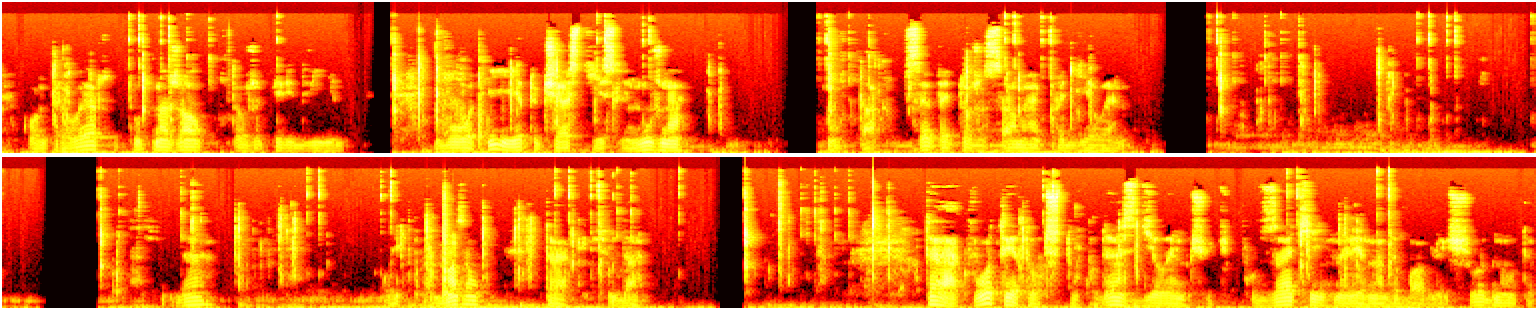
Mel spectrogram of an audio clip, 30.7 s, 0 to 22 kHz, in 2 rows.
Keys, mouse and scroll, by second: 0.5 ctrl+r, 1.9 middle click, 2.7-3.9 drag, 4.2 KP_1, 5.5 ctrl+r, 7.0 s, 8.5 shift+middle click, 9.6 ctrl+r, 10.7 s, 12.3 middle click, 12.8 shift+middle click, 13.7 ctrl+r, 15.3 click, 16.5 middle click, 18.1 ctrl+r, 19.6 ctrl+z, 20.5 ctrl+r, 21.5 middle click, 22.1 click, 23.3 middle click, 23.7 middle click, 24.0 KP_1, 25.7 alt+right click, 26.5 s, 28.7 ctrl+r.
